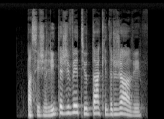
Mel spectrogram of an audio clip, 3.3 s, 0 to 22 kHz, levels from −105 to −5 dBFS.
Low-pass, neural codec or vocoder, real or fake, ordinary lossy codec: 19.8 kHz; none; real; none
